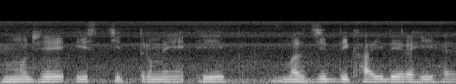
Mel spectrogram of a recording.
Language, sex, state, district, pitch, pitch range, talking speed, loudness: Hindi, male, Madhya Pradesh, Katni, 120 Hz, 115-120 Hz, 130 wpm, -19 LUFS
